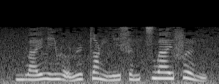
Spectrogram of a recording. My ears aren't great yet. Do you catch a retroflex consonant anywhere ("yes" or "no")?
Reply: yes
